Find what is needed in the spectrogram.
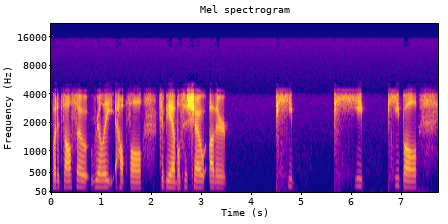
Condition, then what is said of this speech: Stuttering. But I definitely know what you mean, because sometimes when you do voluntary stuttering, it turns into real stuttering.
